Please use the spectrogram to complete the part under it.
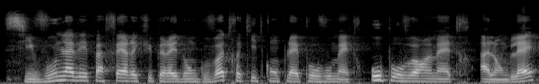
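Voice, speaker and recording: A man giving an online English lesson, explaining slowly and checking in with "ok?". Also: mid-range voice, expressive. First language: French. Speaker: English teacher.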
